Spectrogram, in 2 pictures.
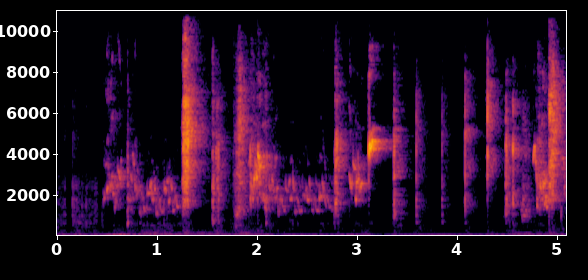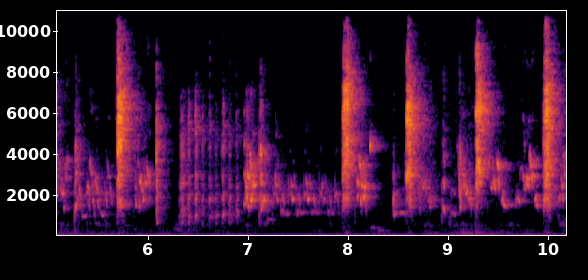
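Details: Budgerigar warbling in a small aviary, a continuous soft chatter punctuated by sharp, high chirps about every second, some notes clicking and buzzy.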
